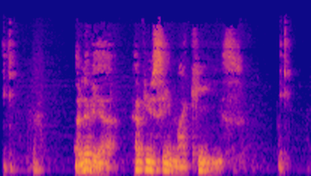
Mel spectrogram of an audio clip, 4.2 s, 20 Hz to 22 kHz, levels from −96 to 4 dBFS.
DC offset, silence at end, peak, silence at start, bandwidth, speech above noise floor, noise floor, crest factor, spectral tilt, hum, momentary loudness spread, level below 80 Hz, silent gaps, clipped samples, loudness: under 0.1%; 0.3 s; -8 dBFS; 0.05 s; 14.5 kHz; 27 dB; -51 dBFS; 18 dB; -5 dB/octave; none; 22 LU; -60 dBFS; none; under 0.1%; -25 LUFS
